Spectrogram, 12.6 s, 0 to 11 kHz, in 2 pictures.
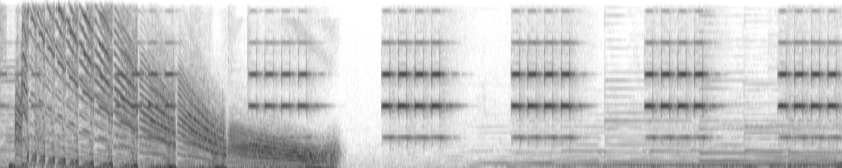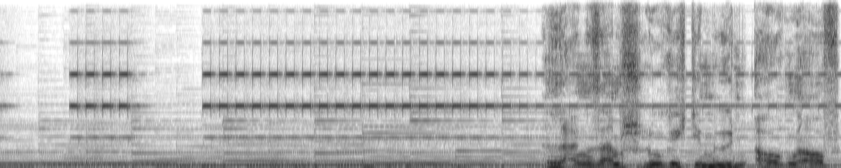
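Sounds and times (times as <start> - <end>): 
speech: 0.1 - 0.4, 10.6 - 12.6
loud electronic alarm clock beeping: 1.7 - 11.6.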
